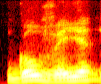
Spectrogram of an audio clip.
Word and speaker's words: Gouveia: In Portuguese accent, it's Edgar Gouveia Jr. Thank you so much.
